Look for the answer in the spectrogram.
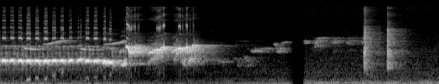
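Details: White-rumped shama lure song meant to make other shamas answer and sing: a steady clear whistle with a rich overtone, sliding into a higher rough warble, then a faint soft note and two sharp clicks.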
